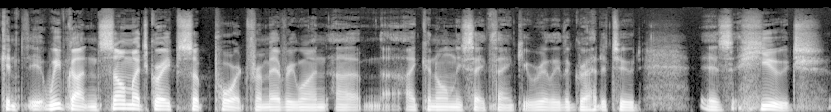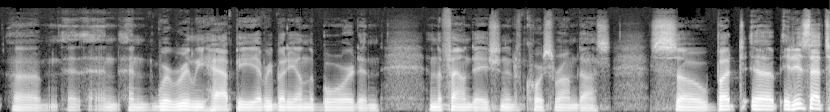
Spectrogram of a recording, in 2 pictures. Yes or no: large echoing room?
no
